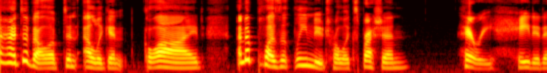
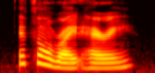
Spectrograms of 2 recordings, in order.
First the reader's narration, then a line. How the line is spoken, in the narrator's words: said gently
